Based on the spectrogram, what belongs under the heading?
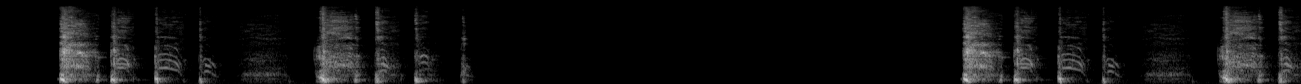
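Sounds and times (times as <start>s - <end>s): man coughing: 0.6s - 2.3s, 3.2s - 4.9s, 9.6s - 11.3s, 12.2s - 13.0s
man drawing breath: 2.4s - 3.0s, 11.4s - 12.0s.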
